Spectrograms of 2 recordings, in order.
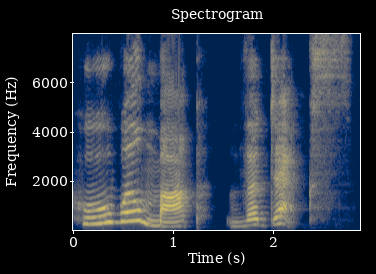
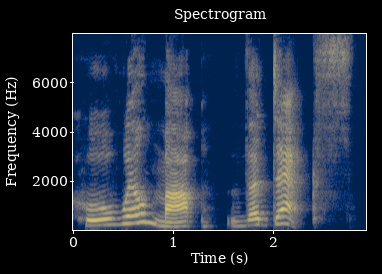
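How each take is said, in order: First: "Who will mop the decks?" slow, each word apart, rising on "will"; careful teacher read-along. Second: "Who will mop the decks?" slow again, stress on "will"; careful teacher read-along; slow word-by-word read. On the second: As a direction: repeat it slowly word by word. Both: Shown as a demonstration. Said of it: "practice reading this sentence together".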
